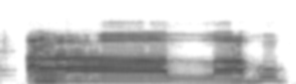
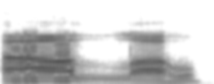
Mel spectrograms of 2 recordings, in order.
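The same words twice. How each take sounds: First: The second hamza becomes a fully lengthened long vowel. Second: The second hamza is softened, between hamza and alif. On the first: "तो औ औला क्या है?" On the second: "तस्हील क्या है?"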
